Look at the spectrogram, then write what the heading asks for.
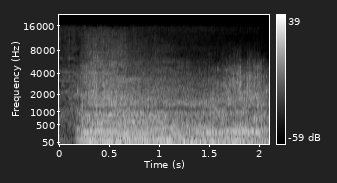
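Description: lion roaring

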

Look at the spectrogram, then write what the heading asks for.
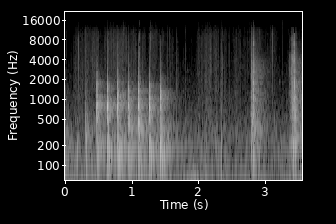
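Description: knocking on a door

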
